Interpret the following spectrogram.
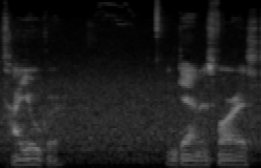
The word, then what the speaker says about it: Kyogre: As a kid, I used to call him Kyogre, but that because that's what my cousin called him, but now I know his name is supposed to be pronounced Kyogre.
